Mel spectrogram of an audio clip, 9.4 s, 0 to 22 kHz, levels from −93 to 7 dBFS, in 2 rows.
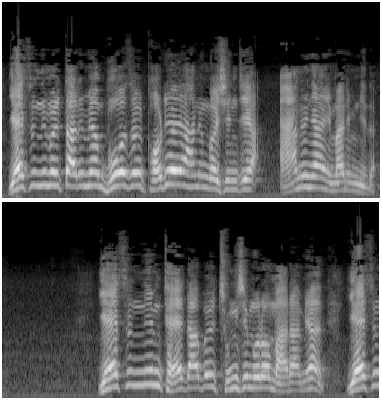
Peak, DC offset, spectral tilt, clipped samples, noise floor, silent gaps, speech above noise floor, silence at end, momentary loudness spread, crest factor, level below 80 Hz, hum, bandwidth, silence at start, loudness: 0 dBFS; under 0.1%; -5 dB/octave; under 0.1%; -51 dBFS; none; 35 dB; 0 s; 10 LU; 16 dB; -54 dBFS; none; 10.5 kHz; 0.1 s; -16 LUFS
